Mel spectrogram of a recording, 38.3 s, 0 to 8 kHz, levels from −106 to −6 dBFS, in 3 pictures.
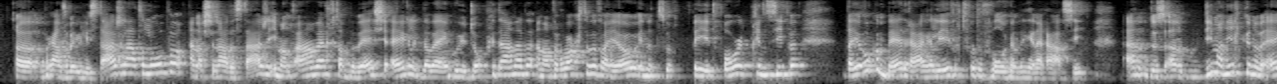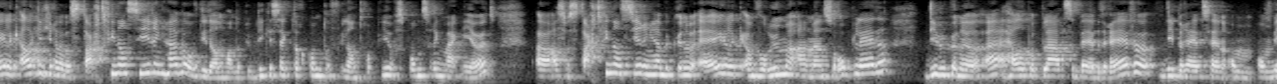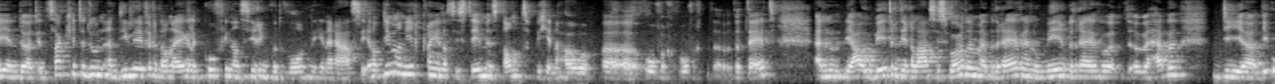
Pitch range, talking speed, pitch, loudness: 175-245 Hz, 250 wpm, 195 Hz, -22 LUFS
